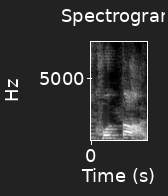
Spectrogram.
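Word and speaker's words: jota: J is pronounced in Spanish language Khota.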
